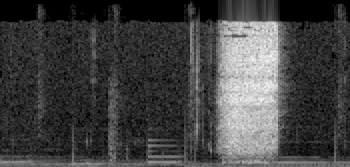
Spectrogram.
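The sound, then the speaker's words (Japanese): One short, airy hiss of air sucked in through pursed lips, as if through a straw, during a facial exercise demonstration. It stands out briefly over a steady low hum. “ストローがそこにあると思って吸おうとすると自分の顔がどうなっているかイメージがつくと思います一度エアーでもいいので吸ってみましょう”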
